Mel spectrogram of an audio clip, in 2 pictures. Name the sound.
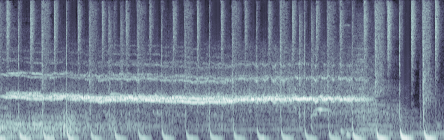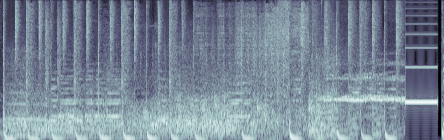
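off-road vehicle pulling an excavator out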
